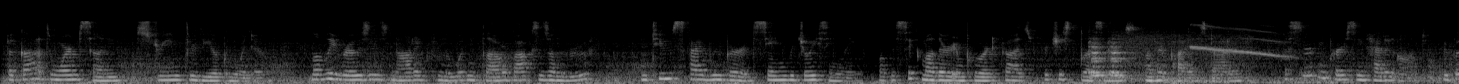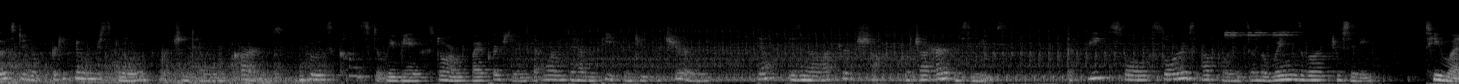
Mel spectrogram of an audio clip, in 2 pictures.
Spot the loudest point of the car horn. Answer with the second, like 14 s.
11 s.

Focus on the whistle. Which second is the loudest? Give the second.
12 s.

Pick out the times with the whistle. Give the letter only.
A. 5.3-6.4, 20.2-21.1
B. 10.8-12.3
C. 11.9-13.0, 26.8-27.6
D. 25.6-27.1
C.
